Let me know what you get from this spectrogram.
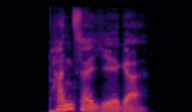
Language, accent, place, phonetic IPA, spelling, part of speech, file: German, Germany, Berlin, [ˈpant͡sɐˌjɛːɡɐ], Panzerjäger, noun, De-Panzerjäger.ogg
- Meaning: a lightly armored tank destroyer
